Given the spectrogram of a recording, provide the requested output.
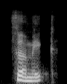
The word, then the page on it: thermic: Indian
